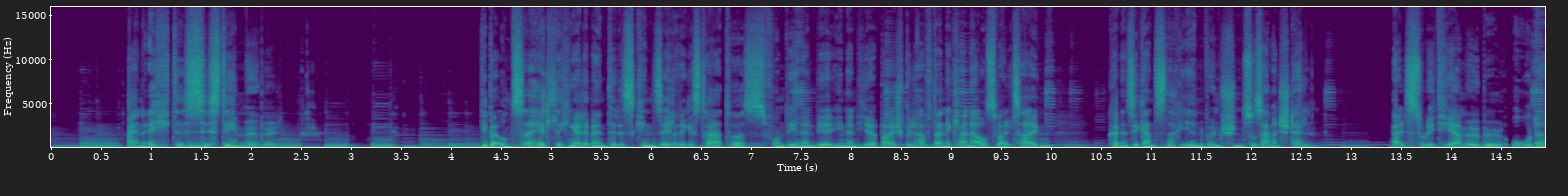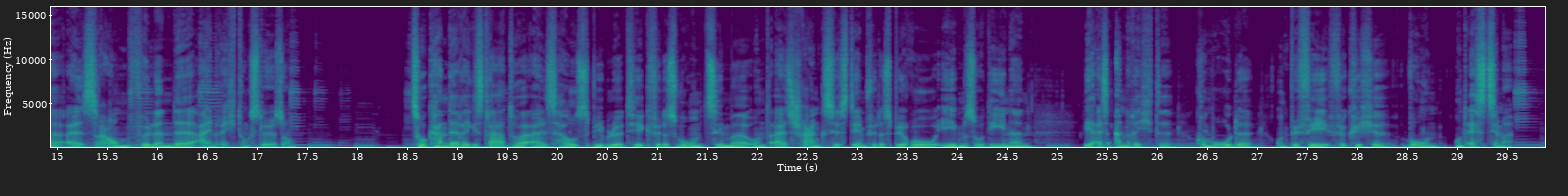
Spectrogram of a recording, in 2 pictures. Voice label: corporate; registrator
